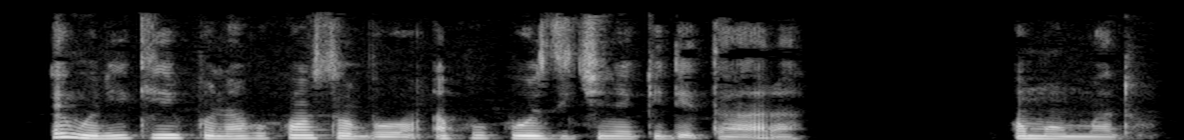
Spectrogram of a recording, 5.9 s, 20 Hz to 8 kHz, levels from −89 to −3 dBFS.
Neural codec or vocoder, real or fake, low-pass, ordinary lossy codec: none; real; 7.2 kHz; MP3, 48 kbps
